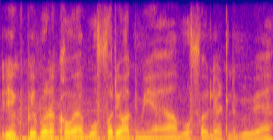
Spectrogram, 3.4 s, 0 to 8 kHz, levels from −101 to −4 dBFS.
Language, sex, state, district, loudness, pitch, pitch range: Hindi, male, Uttar Pradesh, Shamli, -18 LUFS, 110 Hz, 110-120 Hz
